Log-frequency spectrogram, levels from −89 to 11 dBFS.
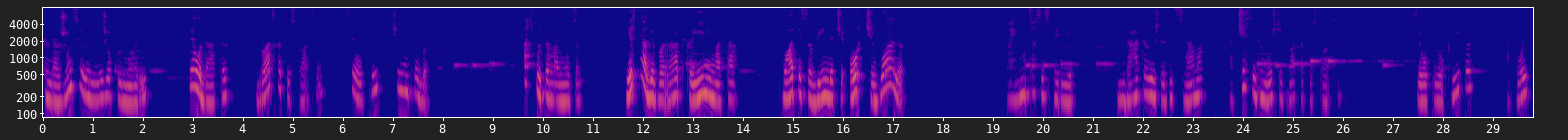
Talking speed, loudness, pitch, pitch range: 85 wpm, -45 LUFS, 195 Hz, 170-240 Hz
